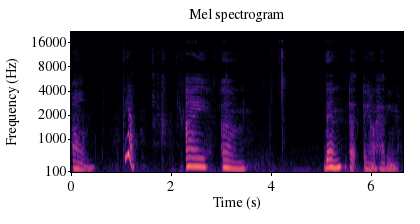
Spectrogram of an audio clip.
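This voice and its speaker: Very slowly, a North American woman who vlogs about crafts and ASMR muses aloud while crafting, playful and scatterbrained, her words often fading into murmurs. Her medium-pitched voice is gravelly and mellow, slightly rough.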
